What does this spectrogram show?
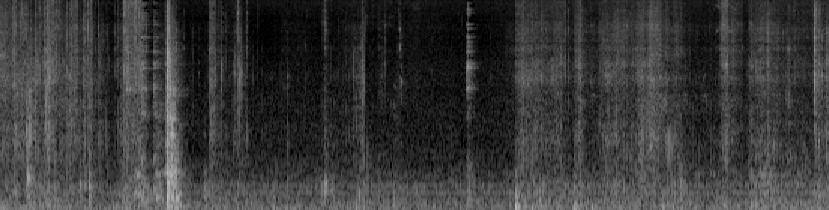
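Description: A person chewing and crunching food close to the microphone, with scattered small clicks and a louder crunch about two seconds in.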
